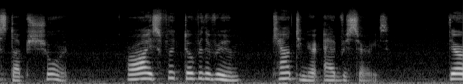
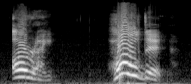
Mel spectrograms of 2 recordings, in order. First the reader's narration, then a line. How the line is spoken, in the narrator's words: She let out a fierce bellow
